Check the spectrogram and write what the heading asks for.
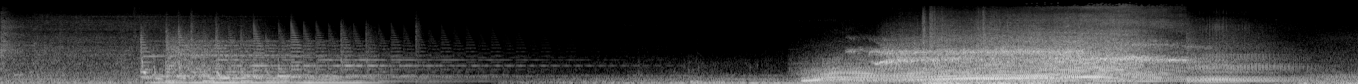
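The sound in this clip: Sports car engine, built from a blueprint: a steady low engine drone first, then a louder stretch of wavering, rising and falling whining tones with a squealing edge, with no voices.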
